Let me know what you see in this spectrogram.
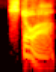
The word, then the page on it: stoa: American English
